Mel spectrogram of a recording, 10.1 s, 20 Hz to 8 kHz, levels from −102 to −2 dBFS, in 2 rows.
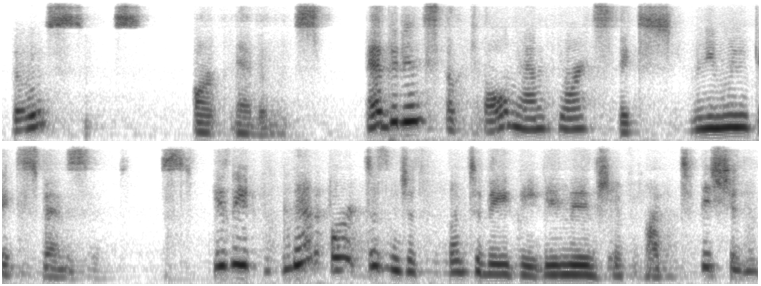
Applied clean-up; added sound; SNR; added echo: neural mask model DeepFilterNet 3.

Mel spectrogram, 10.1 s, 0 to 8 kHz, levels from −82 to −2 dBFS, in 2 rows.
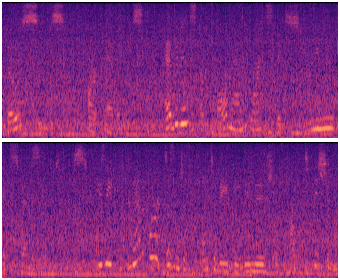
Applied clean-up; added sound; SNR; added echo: none; Stream; 4 dB; reverberation time 0.9 s.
